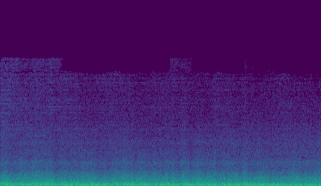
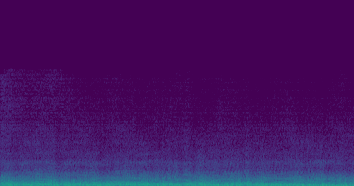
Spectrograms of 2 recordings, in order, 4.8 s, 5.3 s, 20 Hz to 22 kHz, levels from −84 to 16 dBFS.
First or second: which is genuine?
first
